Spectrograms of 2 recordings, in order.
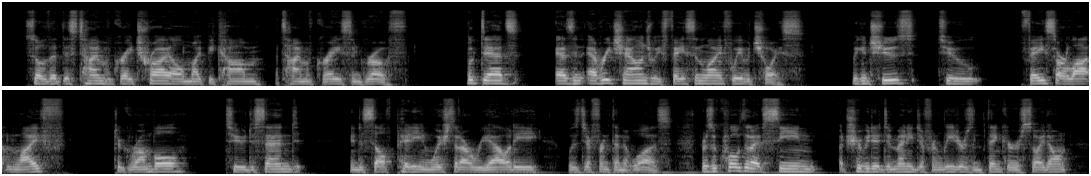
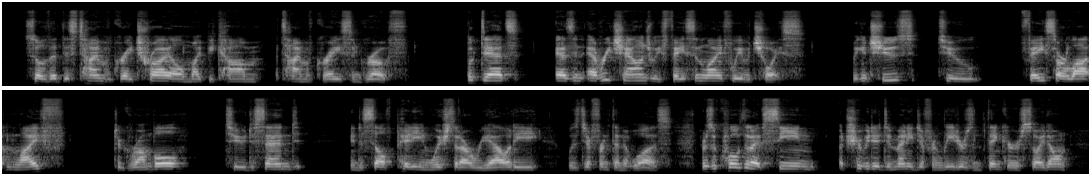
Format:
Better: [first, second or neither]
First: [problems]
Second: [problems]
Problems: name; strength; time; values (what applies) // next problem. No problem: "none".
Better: first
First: none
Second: thin; very; fading below 450 Hz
